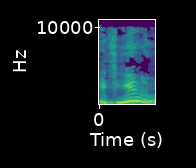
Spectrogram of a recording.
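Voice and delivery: very loud, joyful, jovial shout. Reading Jordan rushing up to Brandon: cried jovially. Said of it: "he cried jovially".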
